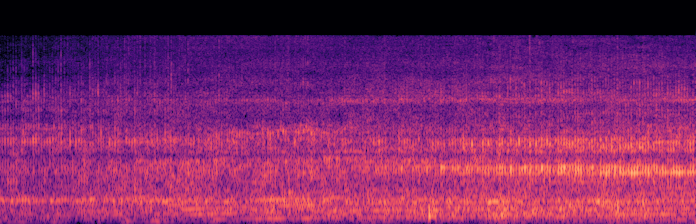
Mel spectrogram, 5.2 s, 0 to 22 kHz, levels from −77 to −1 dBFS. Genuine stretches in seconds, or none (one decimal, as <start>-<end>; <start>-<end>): 0.0-0.5; 3.6-5.2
